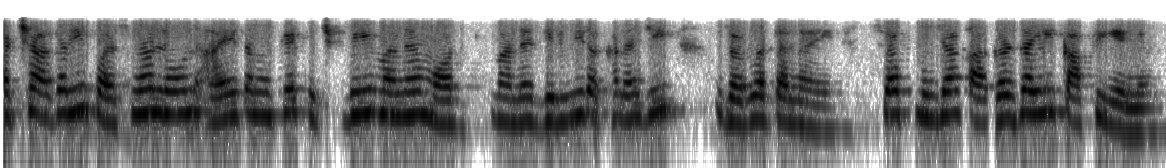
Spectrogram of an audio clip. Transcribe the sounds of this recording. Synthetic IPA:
ɐtːɕʰaɐɡəɾɦiːpɐɾsnəlːoːnaːɦet̪ɐmũːkʰekʊd͡ʑʱʊbɪmaːnəmɔː | maːnəɡ̪ʱɪɾʋiɾɐkʰəɽ̃ə̆d͡ʑiː | zɐɾuːɾət̪ənaːɦesɪɾfmʊ̃ɦɪ̃ɲd͡ʑakaːɡəɾzaikaːfiɡenə

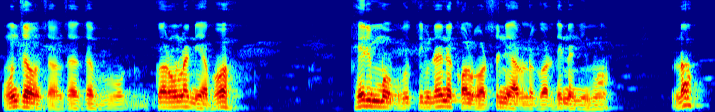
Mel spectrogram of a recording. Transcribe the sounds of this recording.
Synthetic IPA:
ɦunt͡sʰʌɦunt͡sʰʌɦṵnt͡sʰʌt̪ʌɡʌɾaw̃lajniʌbʌ | pʰeɾimʌt̪imilajnajkʌlɡʌrt͡sʰuniɦʌɾulajɡʌrd̪inʌnimʌ | lʌ

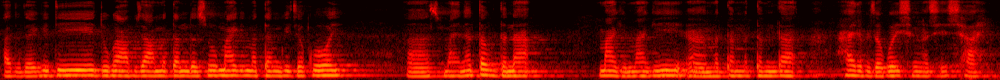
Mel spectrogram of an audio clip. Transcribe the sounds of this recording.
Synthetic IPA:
ɐdudaɡididuɡabzamɐtɐmdɐsumaɡimɐtɐmɡizɐɡoj | smajnɐtawdɐna | maɡimaɡimɐtɐmːɐtɐmdahajɾibɐzɐɡojsiŋɐsisaj

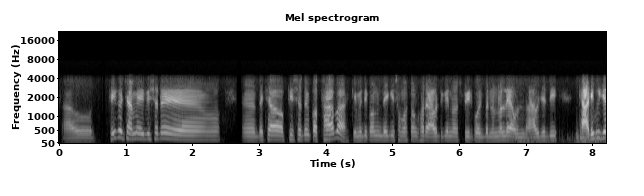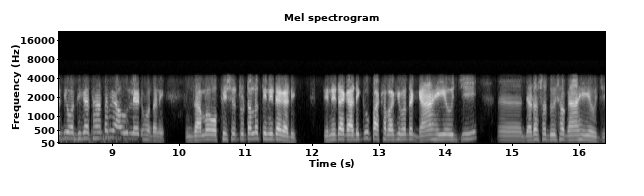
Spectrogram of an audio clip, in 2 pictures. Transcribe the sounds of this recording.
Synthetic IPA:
a̰wʈʰikɦɔt͡ʃʰiameebisɔjɾe | d̪ekʰiaɔpʰisɔd̪ebikɔt̪ʰaebakemit̪ikɔnɔid̪eɡisɔmɔst̪ɔɡʱɔɾeawʈikinɔspiɖ̚pɔipenanɔleawa̰wd͡ʒɔd̪i | ɡaɽibid͡ʒɔd̪iɔd̪ʱikat̪ʰãt̪abiawleʈɦɔ̃t̪ani | amɔɔpʰisɔʈuʈalɔt̪iniʈaɡaɽi | t̪iniʈaɡaɽik̬upakʰabakʰibɔd̪eɡãɦejewt͡ʃi | d̪eɽɔsɔd̪ujsɔɡãɦejewt͡ʃʰi

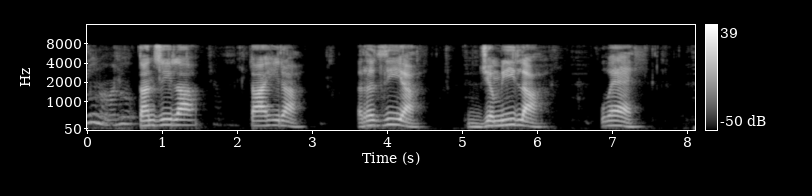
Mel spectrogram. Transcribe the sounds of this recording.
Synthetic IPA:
t̪ɐnziːlaː | t̪aːɦɪɾaː | ɾəzijaː | d͡ʒəmiːlaː | ʊʋɛː

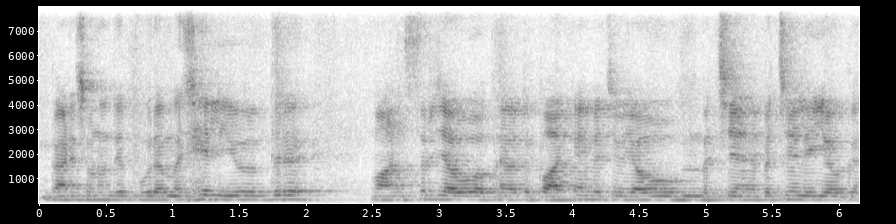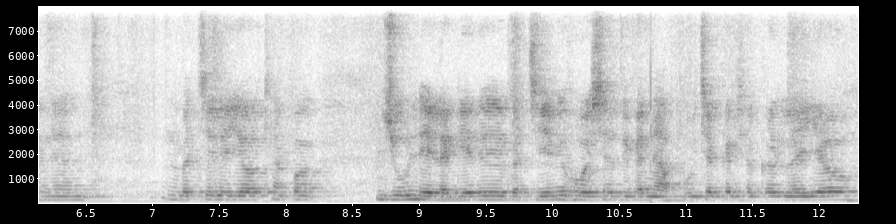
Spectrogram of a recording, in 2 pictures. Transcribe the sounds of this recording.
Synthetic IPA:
ɡaːɽ̃eːsoñõːd̪eːpuːɾaːməd͡ʒʱeːlɪjoːɪd̪əɾ | maːnəsəɾd͡ʒaːoːəpɳeːot̪ʰːeːpaːɾkẽːbət͡ʃoːd͡ʒaːoːbətːʃebətːʃẽːləiːaːoːkəne | bətːʃeːləiːaːot̪ʰːẽəpãː | d͡ʒuːnleːləɡeːd̪eːbətːʃeːʋiːɦoːʃəd̪eːkəneaːpːuːt͡ʃəkːəɾʃəkːəɾlaːid͡ʒaːoː

